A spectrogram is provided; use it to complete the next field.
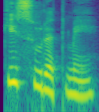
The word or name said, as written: सूरत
